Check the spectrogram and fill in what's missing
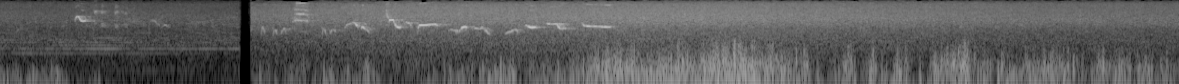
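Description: A male Eurasian blackcap gives a brief, quick warbling phrase of bright, varied notes, partly masked by strong gusting wind and rustling leaves.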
